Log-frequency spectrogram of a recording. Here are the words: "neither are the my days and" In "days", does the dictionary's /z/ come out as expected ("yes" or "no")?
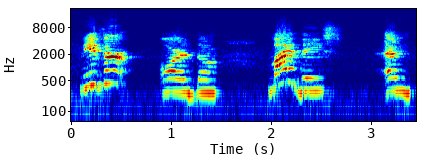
no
